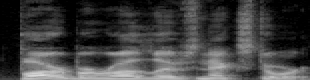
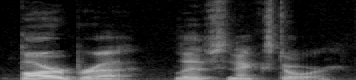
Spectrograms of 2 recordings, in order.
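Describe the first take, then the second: First: Barbara is said with three full syllables. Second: Barbara is said with the middle vowel dropped. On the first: The speaker calls it wrong. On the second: The speaker calls it right.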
